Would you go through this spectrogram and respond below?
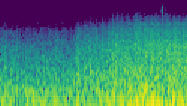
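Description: A Churchill IV tank's gunfire toward an infantry squad in a WWII combat video game rolls out as a dense, steady wall of booming rumble and crackling battle noise, with no distinct individual shots.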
